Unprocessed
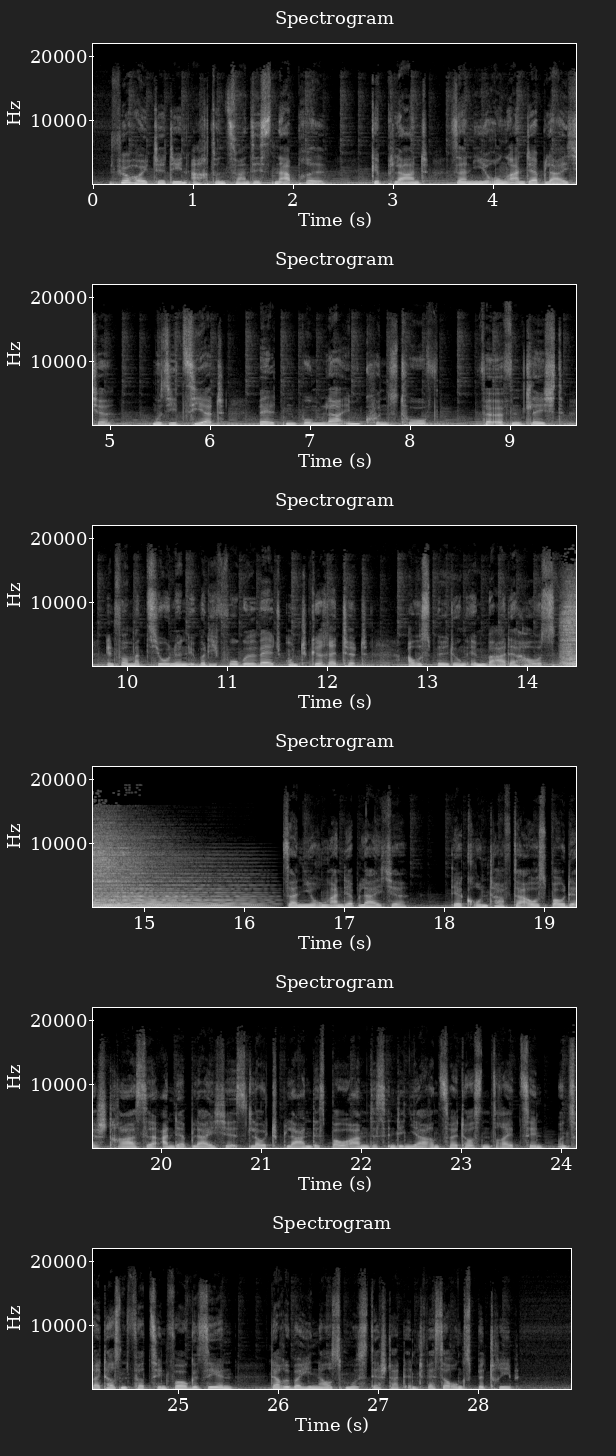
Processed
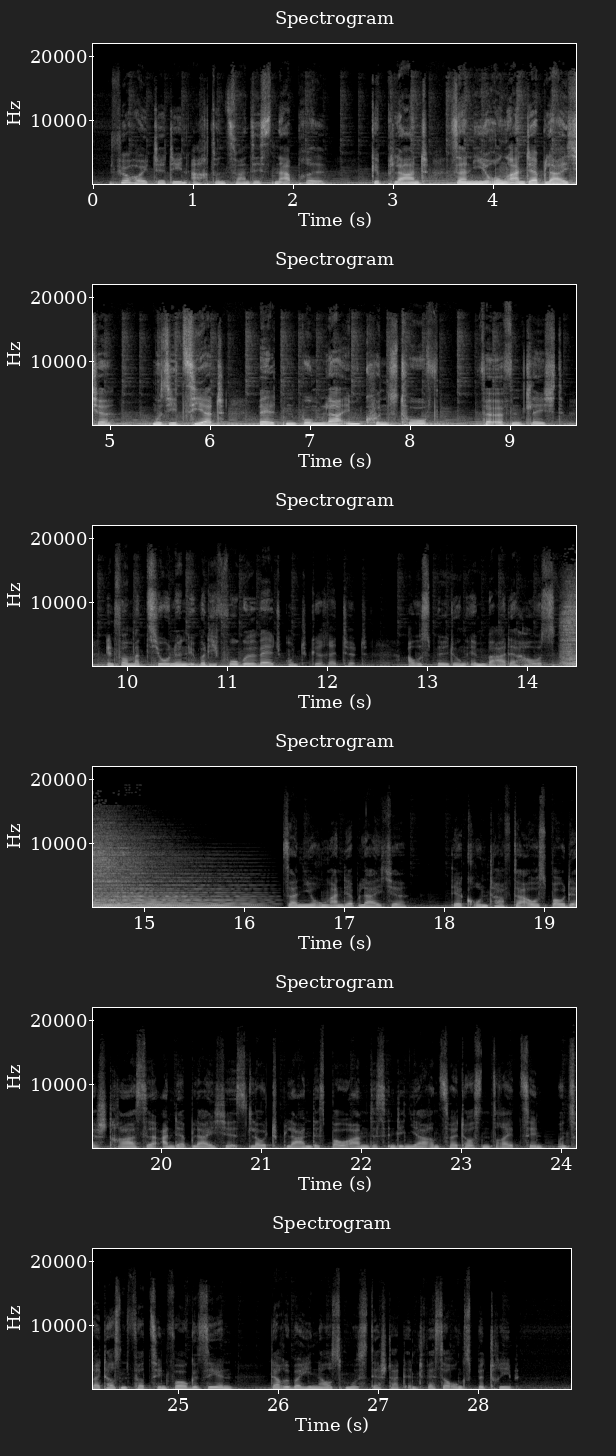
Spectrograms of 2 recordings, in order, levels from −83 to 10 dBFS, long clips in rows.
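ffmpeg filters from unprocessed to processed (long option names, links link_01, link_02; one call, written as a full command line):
ffmpeg -i in.wav -af "volume=11dB,afade=type=in:start_time=2.78:duration=0.63:silence=0.375837,afade=type=out:start_time=8.23:duration=1.17:silence=0.375837,afade=type=out:start_time=11.14:duration=0.62:silence=0.251189,afade=type=in:start_time=12.3:duration=0.88:silence=0.421697" out.wav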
